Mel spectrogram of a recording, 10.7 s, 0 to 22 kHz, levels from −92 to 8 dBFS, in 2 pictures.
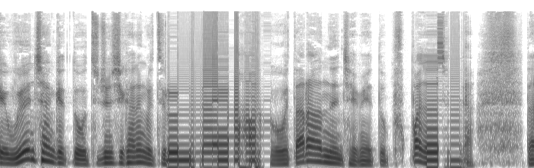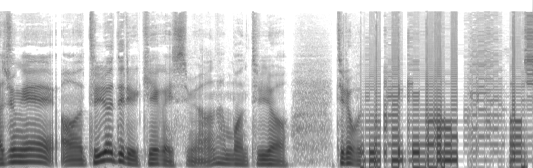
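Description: Speech with robotic sound from repeated short buffers at 1.68–2.71 s, 4.28–4.67 s and 8.95 s to the end: a fixed 188 Hz metallic buzz, likely from a roughly 5 ms buffer replayed, unlike smooth pitch-shifting.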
